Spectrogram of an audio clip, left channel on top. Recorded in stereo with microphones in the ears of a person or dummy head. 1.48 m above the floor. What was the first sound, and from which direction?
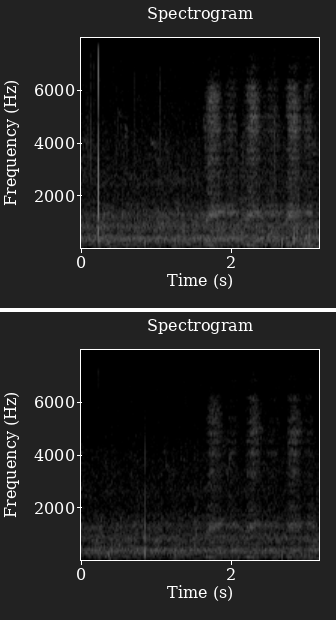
Breathing, 75° left (ahead or behind).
